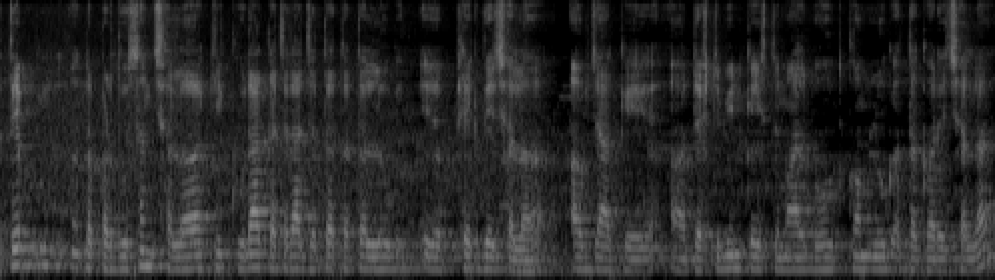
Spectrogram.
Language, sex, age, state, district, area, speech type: Maithili, male, 18-30, Bihar, Sitamarhi, urban, spontaneous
